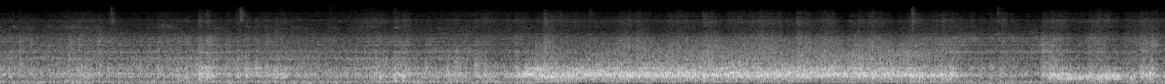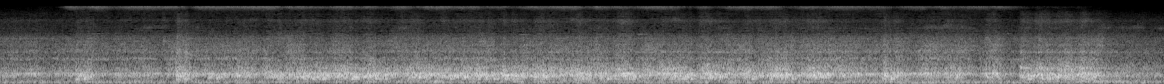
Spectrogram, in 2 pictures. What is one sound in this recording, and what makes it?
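A train rumbles steadily along the tracks, growing louder for a while.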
